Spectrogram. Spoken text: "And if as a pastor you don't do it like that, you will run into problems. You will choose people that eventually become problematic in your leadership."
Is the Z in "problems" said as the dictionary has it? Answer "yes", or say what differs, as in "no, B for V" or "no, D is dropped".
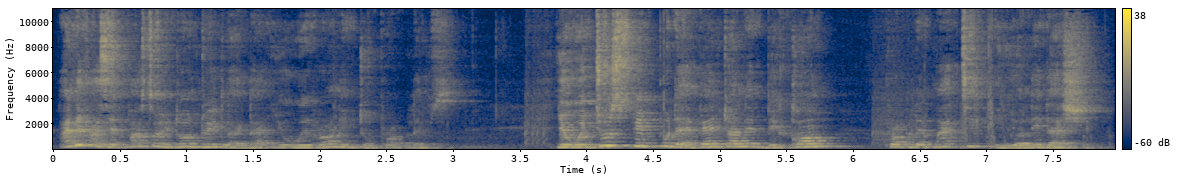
no, S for Z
